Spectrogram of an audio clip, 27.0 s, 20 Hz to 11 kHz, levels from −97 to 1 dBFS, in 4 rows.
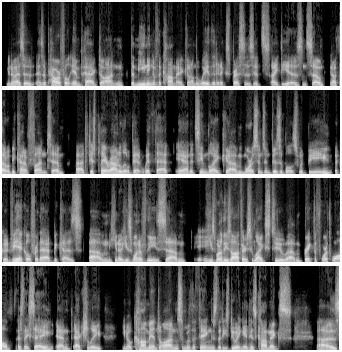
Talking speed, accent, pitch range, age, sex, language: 225 wpm, American, 125-150 Hz, 40-59, male, English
